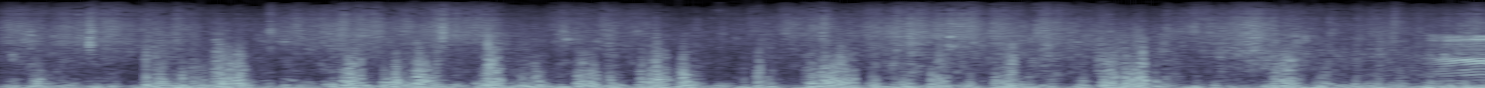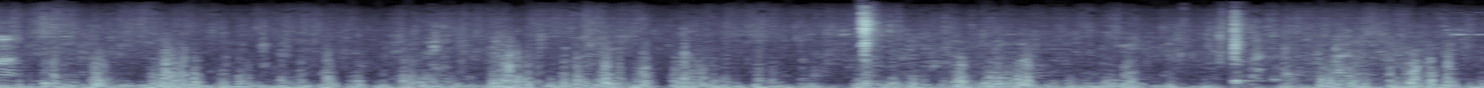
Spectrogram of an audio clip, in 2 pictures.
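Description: Strong wind buffeting the microphone on a small fishing boat at sea: a loud, uneven rumble that surges in gusts, with a couple of sharp clicks near the end.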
